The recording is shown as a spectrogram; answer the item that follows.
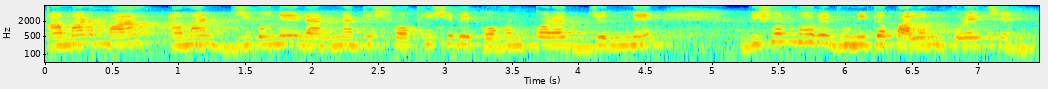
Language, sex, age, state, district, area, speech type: Bengali, female, 30-45, West Bengal, Paschim Bardhaman, urban, spontaneous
